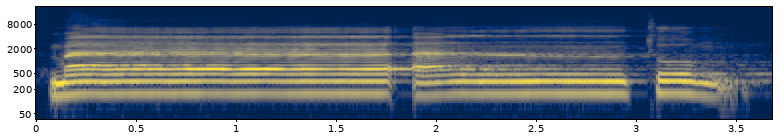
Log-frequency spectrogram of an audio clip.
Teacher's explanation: Huruf nun sukun bertemu ta, maka didengungkan dan disamarkan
